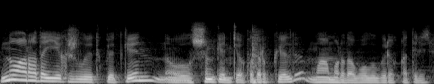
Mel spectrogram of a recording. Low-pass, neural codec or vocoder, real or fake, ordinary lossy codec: none; none; real; none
